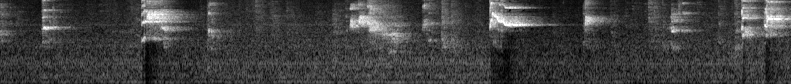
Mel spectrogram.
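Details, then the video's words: Lovebird calls scattered across the recording: sharp high squeaks and short raspy squawks separated by gaps of about half a second to a second, against a low background hiss. "Lovebird Chirping Sounds"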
